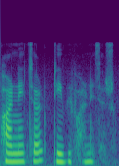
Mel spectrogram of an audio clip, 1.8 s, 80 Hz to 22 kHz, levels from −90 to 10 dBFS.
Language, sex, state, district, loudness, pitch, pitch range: Bengali, female, Tripura, West Tripura, -19 LUFS, 195 Hz, 190-200 Hz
